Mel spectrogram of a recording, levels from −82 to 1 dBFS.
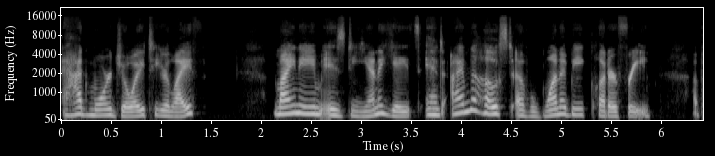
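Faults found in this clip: No faults found in this speech recording.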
